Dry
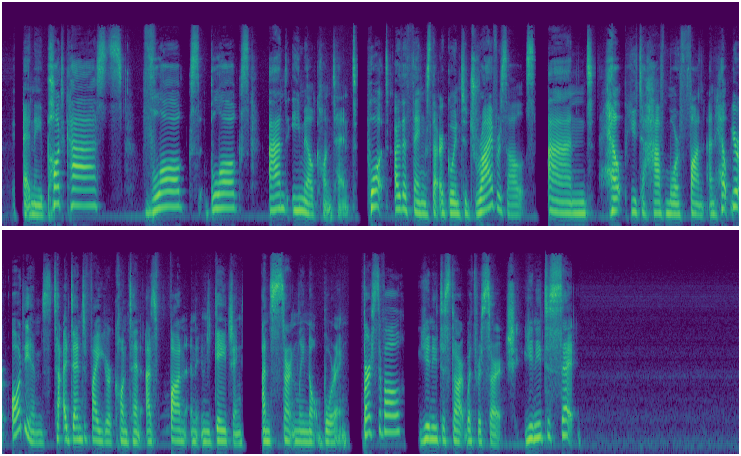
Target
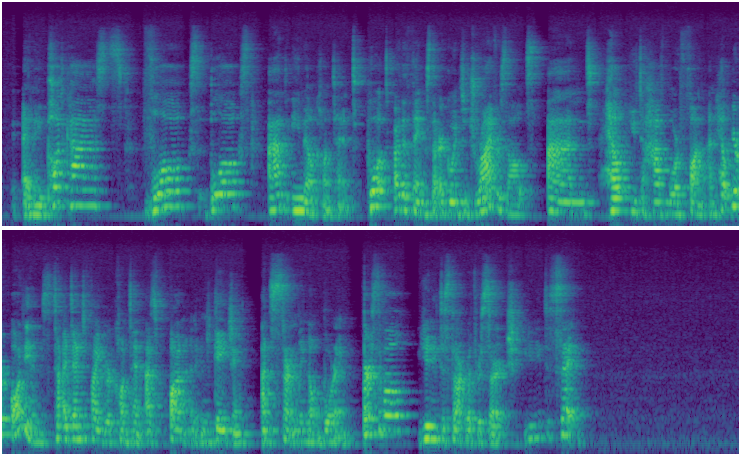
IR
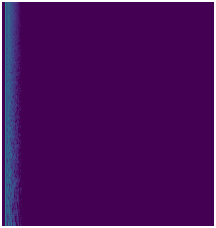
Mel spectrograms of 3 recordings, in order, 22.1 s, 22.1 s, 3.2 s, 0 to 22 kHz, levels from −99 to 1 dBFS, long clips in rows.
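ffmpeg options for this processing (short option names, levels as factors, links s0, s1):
-filter_complex "[0:a]highshelf=f=4900:g=-11,asettb=1/sr,asplit=3[s0][s1][s2];[s0]atrim=end=18.854[s3];[s1]atrim=start=18.85:end=19.36,asetpts=PTS-STARTPTS,afade=t=in:d=0.004:c=qsin,afade=t=out:st=0.506:d=0.004:c=qsin,acompressor=threshold=0.00794:ratio=2.5[s4];[s2]atrim=start=19.356[s5];[s3][s4]acrossfade=d=0.004:c1=hsin:c2=qsin[s6];[s6][s5]acrossfade=d=0.004:c1=qsin:c2=hsin,acrusher=bits=10:mix=0:aa=0.000001[s7];[1:a]atrim=start_sample=2205,asetrate=33075,aresample=44100[s8];[s7][s8]afir=irnorm=-1:irlink=0,afftfilt=real='re*1.73*eq(mod(b,3),0)':imag='im*1.73*eq(mod(b,3),0)':win_size=2048:overlap=0.75,volume=2"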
